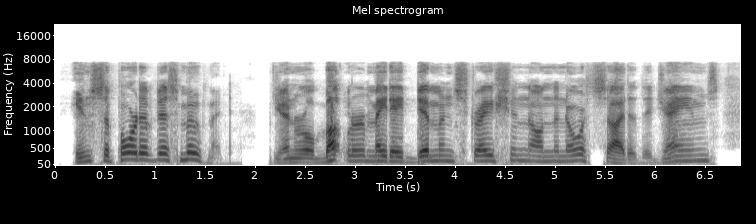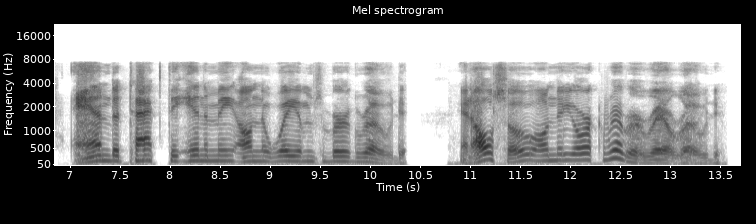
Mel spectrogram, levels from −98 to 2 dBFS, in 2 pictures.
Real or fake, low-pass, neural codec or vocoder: fake; 7.2 kHz; vocoder, 44.1 kHz, 128 mel bands, Pupu-Vocoder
